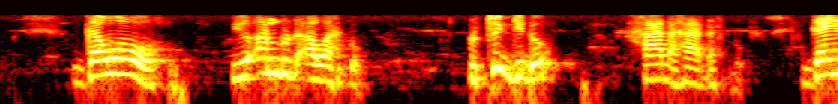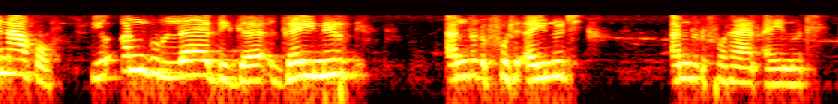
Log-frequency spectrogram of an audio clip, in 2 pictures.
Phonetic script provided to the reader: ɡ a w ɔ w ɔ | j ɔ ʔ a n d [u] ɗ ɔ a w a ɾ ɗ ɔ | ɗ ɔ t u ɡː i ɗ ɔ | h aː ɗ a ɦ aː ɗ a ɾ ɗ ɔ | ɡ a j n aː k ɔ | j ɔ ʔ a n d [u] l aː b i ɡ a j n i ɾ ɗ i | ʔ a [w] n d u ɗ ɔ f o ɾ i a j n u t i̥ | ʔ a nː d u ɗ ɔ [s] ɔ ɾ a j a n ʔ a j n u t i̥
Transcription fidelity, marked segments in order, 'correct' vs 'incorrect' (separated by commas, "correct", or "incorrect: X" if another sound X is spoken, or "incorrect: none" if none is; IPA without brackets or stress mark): correct, correct, incorrect: none, incorrect: f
